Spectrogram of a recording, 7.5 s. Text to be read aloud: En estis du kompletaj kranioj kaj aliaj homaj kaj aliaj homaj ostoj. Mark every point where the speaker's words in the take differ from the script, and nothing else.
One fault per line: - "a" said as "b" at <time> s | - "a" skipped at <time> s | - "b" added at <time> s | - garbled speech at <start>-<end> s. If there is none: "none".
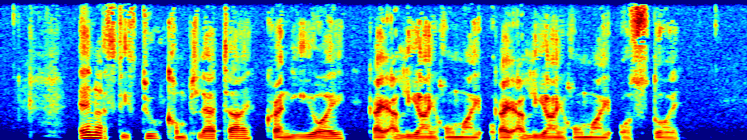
none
